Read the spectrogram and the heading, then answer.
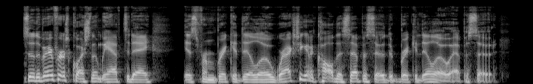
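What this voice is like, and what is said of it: Voice not quite normal, recovering. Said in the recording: “my voice went out ... just be patient with my voice because it's not like it normally is, but it's getting there. It's pretty close.”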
